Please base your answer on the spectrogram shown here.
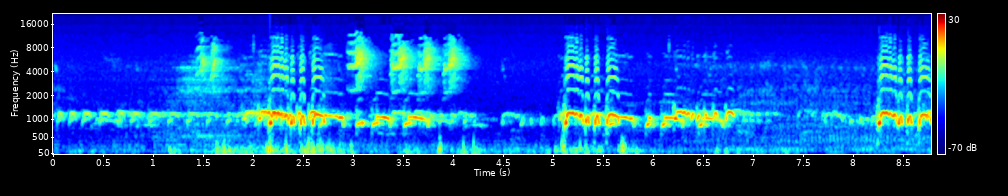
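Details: Zebra dove song used as a lure to get other zebra doves singing; soft continuous cooing trill broken by louder stuttering bursts about every three seconds, with some clattering knocks in the background.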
